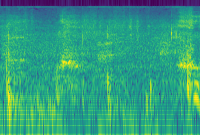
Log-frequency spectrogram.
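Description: People panting and huffing out short breaths, out of breath from climbing up, with light footsteps.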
